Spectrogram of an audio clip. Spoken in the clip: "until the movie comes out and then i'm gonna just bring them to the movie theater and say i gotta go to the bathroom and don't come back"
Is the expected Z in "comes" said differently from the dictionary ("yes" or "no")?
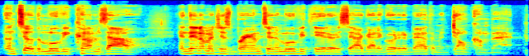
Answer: no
